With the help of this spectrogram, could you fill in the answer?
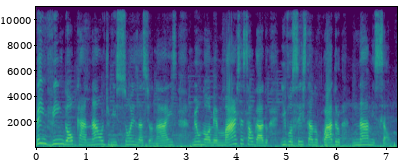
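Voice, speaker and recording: Music plays behind a woman speaking at a fairly slow pace. Her pitch is medium with ordinary variation. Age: 60s. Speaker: missionary. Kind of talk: testimony.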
